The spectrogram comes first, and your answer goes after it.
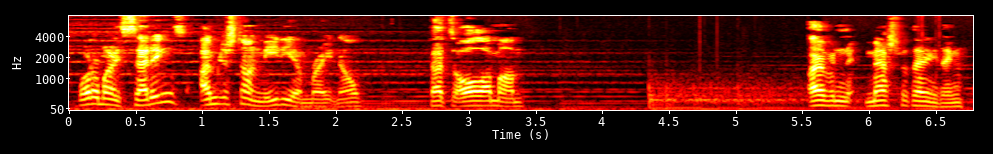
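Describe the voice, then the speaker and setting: A man's voice: on the high side, moderate pace, faint music behind. A man streaming a game live, talking casually as he plays and answering chat. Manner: chatty, answers chat while playing. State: eating while talking at times.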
